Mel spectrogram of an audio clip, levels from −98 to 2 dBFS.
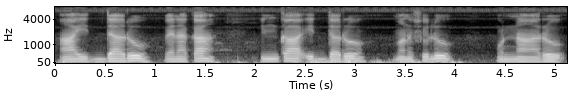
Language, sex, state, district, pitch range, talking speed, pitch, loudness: Telugu, male, Andhra Pradesh, Sri Satya Sai, 110-125 Hz, 80 wpm, 115 Hz, -18 LUFS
